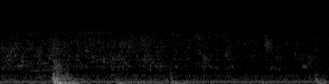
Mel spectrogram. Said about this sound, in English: I hope you guys like the sound of rushing water because water just rushed. And we'll take a silent moment to honor that.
